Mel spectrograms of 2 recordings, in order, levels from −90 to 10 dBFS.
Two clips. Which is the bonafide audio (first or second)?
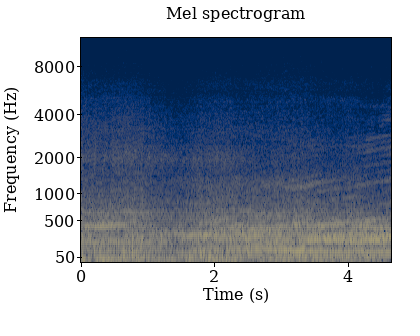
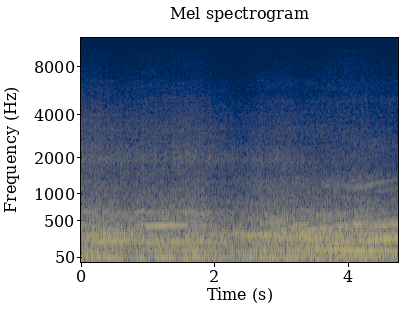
second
